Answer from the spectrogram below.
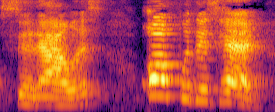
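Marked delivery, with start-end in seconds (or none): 1.1-2.0 high, very loud royal order; full shout. A narrator's reading. The queen ordering an execution, shouting at full voice. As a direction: shout it at the top of your voice. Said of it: "shouted at the top of her voice".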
